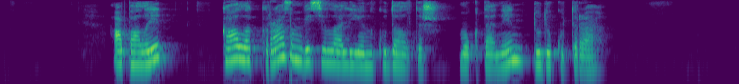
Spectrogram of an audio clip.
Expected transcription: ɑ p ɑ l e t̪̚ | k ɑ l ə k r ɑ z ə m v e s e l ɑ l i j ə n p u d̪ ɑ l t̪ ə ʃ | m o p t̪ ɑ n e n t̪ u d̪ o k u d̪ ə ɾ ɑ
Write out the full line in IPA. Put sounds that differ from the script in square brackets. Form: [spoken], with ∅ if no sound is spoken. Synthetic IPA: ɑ p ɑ l e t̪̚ | k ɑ l ə k r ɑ z ə m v e s e l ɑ l i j ə n [k] u d̪ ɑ l t̪ ə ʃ | m o [k] t̪ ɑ n e n t̪ u d̪ o k u [t̪] ə ɾ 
